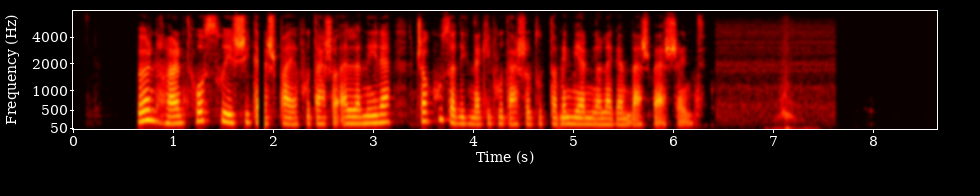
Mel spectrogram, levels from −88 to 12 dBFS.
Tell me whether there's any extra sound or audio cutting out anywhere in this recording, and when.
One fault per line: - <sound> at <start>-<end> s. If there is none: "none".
- dropout at 1.8-1.9 s
- whoosh at 6.9-7.5 s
